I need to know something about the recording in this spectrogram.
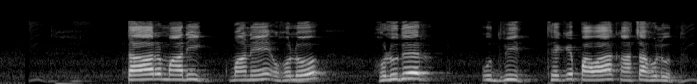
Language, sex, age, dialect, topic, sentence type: Bengali, male, 25-30, Northern/Varendri, agriculture, statement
